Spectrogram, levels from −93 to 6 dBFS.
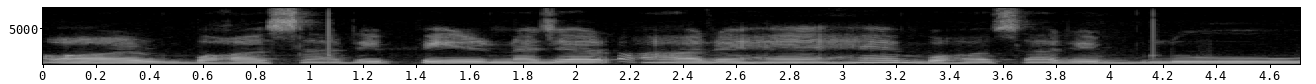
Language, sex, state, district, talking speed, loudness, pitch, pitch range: Hindi, female, Uttar Pradesh, Varanasi, 150 wpm, -29 LUFS, 205 Hz, 195-215 Hz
